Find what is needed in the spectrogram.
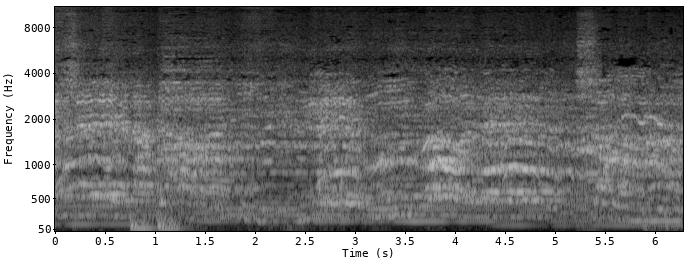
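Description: Live gospel worship music: voices singing together over instrumental accompaniment, with sustained low bass notes that shift a couple of times.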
